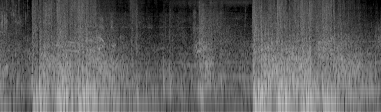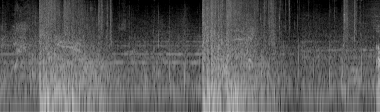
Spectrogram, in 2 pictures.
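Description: Rapid weapon fire in the action game The Ascent, with bursts of gunshots and heavy impacts coming in several dense volleys over the whole stretch, loud, with occasional gaps.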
